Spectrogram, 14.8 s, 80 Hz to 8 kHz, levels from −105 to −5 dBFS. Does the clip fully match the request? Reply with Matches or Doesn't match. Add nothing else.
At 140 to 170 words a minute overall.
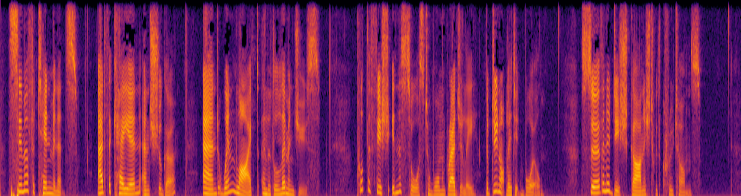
Matches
